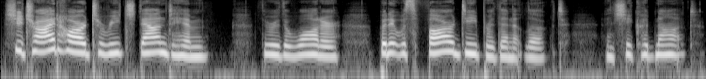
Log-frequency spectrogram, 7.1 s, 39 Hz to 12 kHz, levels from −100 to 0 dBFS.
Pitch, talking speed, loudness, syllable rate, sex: 235 Hz, 195 wpm, -17 LUFS, 4.6 syllables/s, female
